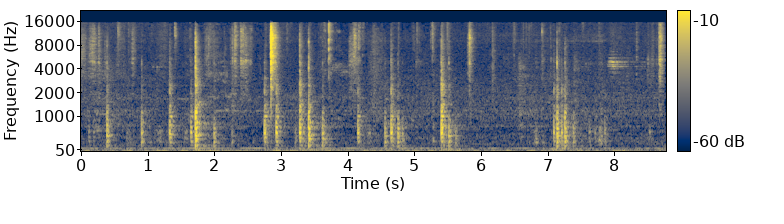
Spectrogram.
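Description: Irregular light clicks and taps of hands handling a plastic quadcopter frame and its wiring while fitting the flight controller onto the centre plate, over a steady low hum.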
